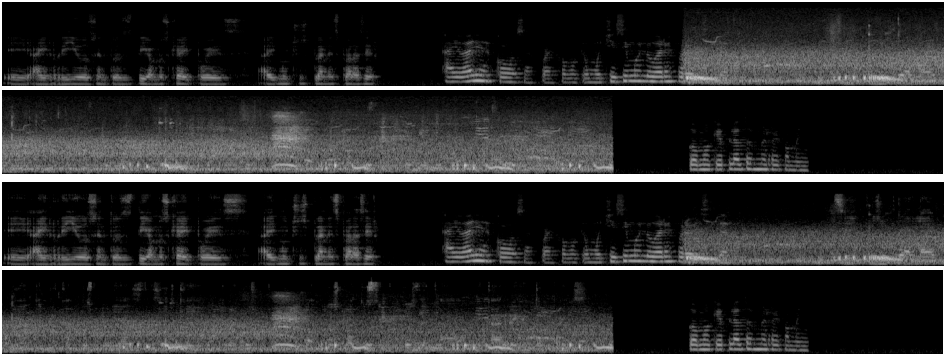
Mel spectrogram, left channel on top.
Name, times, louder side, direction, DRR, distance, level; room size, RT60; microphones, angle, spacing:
voice 1, 0.0-3.8 8.3-12.0 12.3-15.3, right 2 dB, 60° right, 4.8 m, -40 dB
voice 2, 4.4-7.4 16.3-17.5, equal, ahead, 1.0 m, -35 dB
sound 1, 6.8-15.5, left 4 dB, 90° left, 0.9 m, -28 dB
head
